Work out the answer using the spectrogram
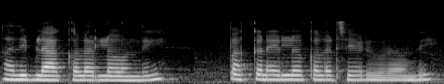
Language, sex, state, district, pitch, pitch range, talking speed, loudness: Telugu, female, Telangana, Mahabubabad, 210 Hz, 190-215 Hz, 150 wpm, -15 LUFS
